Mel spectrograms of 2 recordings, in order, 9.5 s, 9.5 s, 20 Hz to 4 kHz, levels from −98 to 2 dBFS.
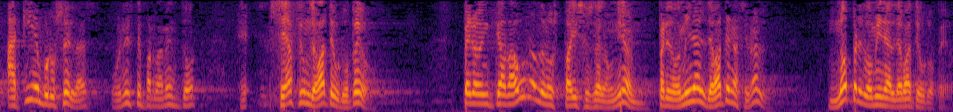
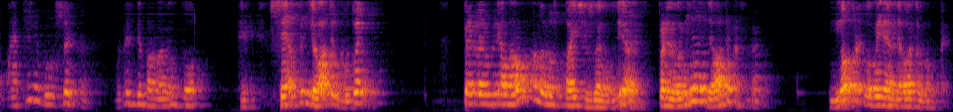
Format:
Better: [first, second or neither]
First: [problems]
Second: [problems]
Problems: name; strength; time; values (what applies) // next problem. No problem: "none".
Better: first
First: none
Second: noise reduction (neural mask model DeepFilterNet 3)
